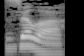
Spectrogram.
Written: zila

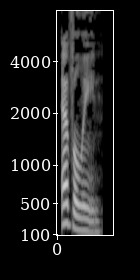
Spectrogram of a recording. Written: evaleen

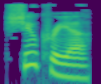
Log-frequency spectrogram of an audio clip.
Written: shukriya

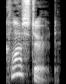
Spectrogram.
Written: clustered

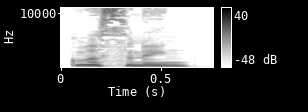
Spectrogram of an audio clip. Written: glistening

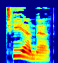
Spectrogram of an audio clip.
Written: tienette

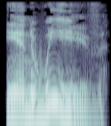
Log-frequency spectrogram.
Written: inweave

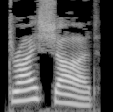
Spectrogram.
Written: dry-shod

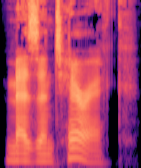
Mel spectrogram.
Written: mesenteric

